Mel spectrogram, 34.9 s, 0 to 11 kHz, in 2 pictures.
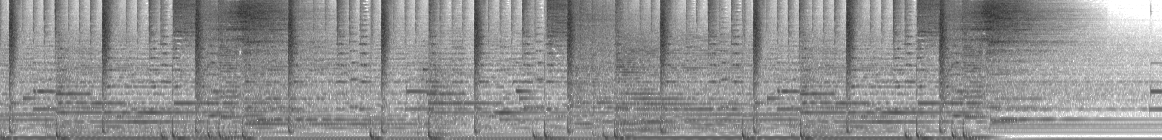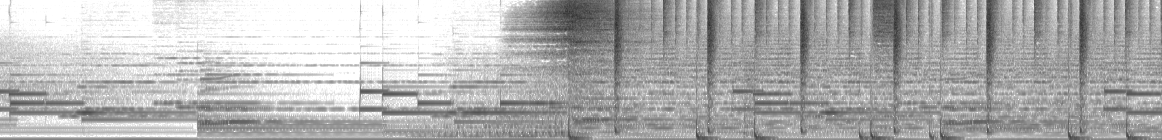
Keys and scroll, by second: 4.4-5.3 ctrl+space, 5.8 space, 5.9 space, 5.9 space, 21.8 space, 24.1-24.4 typing, 27.7-28.0 typing, 31.4 space.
